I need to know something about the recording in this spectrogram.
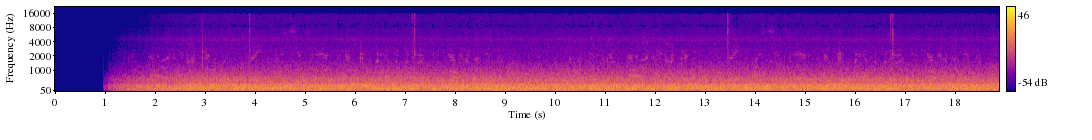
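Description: A jet engine roars steadily from inside an aircraft cabin.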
